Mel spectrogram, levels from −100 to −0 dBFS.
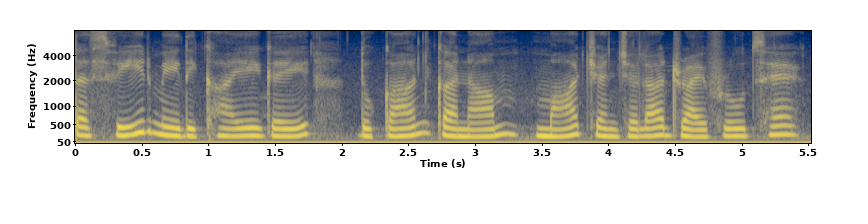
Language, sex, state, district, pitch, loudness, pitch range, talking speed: Hindi, female, Assam, Kamrup Metropolitan, 205 Hz, -14 LUFS, 195-225 Hz, 130 wpm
